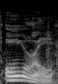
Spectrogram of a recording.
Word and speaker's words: aural: Aural. – Oh, yeah, it's pronounced oral. A-U-R-A-L is pronounced oral. That's actually a fact.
